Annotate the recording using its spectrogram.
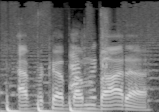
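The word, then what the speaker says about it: Afrika Bambaataa: Africa Bambaataa.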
